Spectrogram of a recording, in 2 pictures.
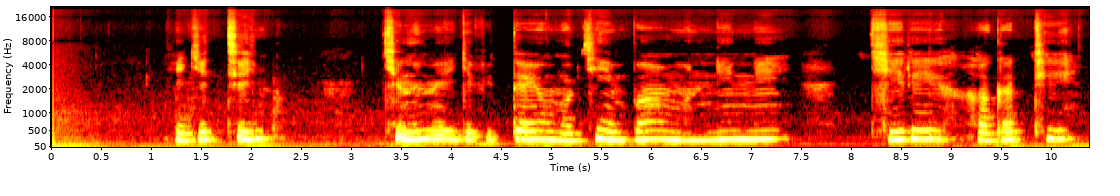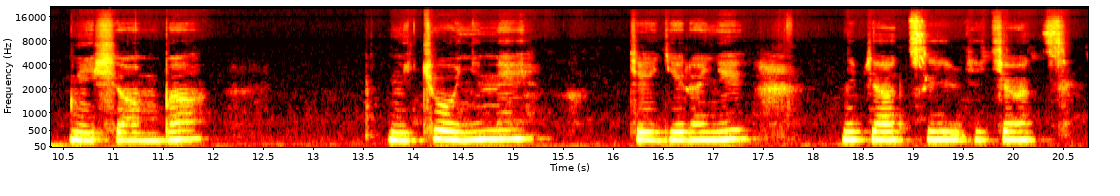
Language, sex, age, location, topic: Kinyarwanda, female, 25-35, Huye, agriculture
